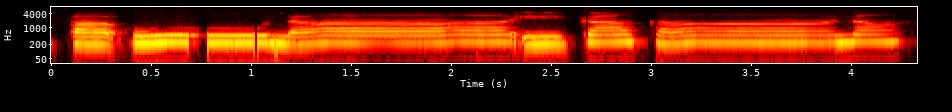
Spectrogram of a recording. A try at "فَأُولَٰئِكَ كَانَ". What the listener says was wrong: Okay, because this waw is not carrying sukoon, so this is not waw madda.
